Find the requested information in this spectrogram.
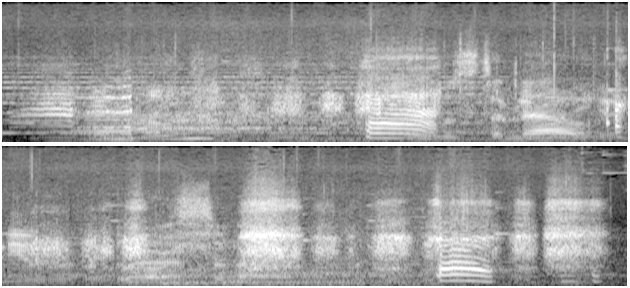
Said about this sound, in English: we slowed down the who's to know to, I'd say, approximately half the normal speed. And if you accept the hypothesis that there was a car accident, tell me if this doesn't sound like a man groaning to get out of it.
